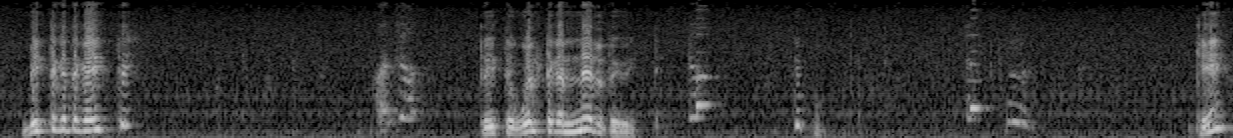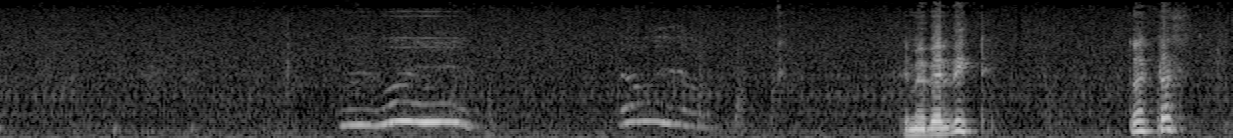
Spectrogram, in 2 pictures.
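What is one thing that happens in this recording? A young child babbles and squeals close by.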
